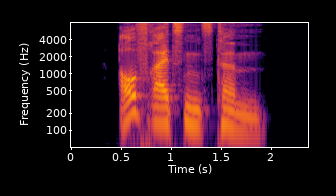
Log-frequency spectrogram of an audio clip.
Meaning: strong dative masculine/neuter singular superlative degree of aufreizend
- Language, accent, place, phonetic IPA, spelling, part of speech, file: German, Germany, Berlin, [ˈaʊ̯fˌʁaɪ̯t͡sn̩tstəm], aufreizendstem, adjective, De-aufreizendstem.ogg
